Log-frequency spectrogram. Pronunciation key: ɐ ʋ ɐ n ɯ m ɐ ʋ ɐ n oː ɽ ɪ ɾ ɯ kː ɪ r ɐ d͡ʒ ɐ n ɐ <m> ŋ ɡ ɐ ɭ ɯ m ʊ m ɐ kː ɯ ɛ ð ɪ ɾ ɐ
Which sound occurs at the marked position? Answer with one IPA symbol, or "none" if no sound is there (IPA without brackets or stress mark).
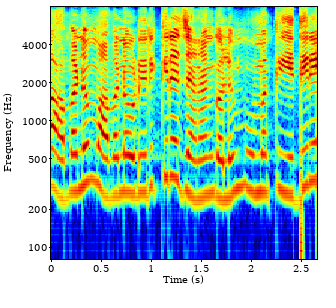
none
